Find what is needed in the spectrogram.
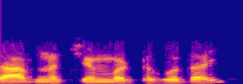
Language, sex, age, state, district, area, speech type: Bengali, male, 18-30, West Bengal, Purba Bardhaman, urban, conversation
